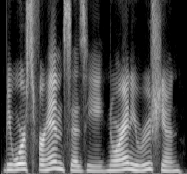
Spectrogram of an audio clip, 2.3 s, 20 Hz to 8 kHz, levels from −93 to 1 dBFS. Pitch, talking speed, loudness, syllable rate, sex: 230 Hz, 230 wpm, -17 LUFS, 5.5 syllables/s, female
